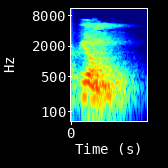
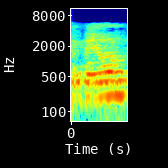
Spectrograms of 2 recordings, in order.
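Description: First: PEÓN as PYON; careless peón. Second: PEÓN as pe-ON; peón with hiatus. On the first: Teacher comparing two forms, careless pyon. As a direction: glide E into O in PEÓN as one syllable. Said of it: "es una pronunciación descuidada". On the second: Teacher comparing two forms, careful pe-ON. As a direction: keep two syllables in PEÓN. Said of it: "tú puedes pronunciar peón". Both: Shown as a demonstration.

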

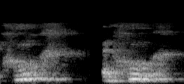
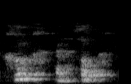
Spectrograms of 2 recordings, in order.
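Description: First: Cook and hook with long oo, as in food; long drawn oo in "cook" and "hook"; northern English vowel. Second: Cook and hook with short, lax oo, as in foot; softer, short-vowelled "cook" and "hook". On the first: Teacher showing northern accent, "cook and hook" with long oo. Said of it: "in the northern accent, oo is used". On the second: Teacher contrasting RP with northern, "cook and hook" with short oo. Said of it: "instead of". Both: Shown as a demonstration.

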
